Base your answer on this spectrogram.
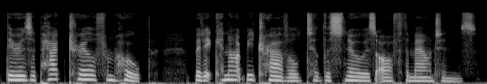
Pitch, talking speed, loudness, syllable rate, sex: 180 Hz, 235 wpm, -21 LUFS, 5.5 syllables/s, female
